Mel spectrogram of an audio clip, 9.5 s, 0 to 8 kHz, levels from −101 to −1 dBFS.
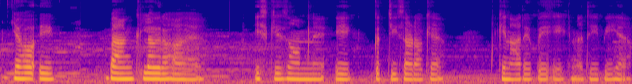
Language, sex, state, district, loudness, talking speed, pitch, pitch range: Hindi, female, Uttar Pradesh, Jyotiba Phule Nagar, -28 LUFS, 105 wpm, 195 Hz, 185-200 Hz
